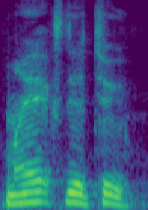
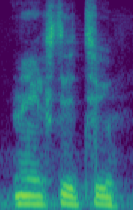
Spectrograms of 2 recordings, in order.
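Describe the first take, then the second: No difference in how they are said.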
